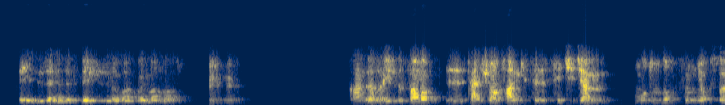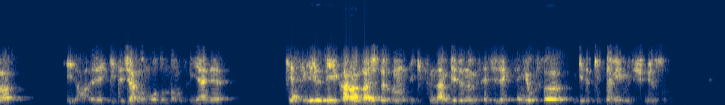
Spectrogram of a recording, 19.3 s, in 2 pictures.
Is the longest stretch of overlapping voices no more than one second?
No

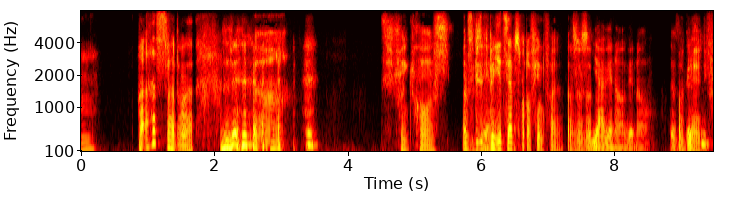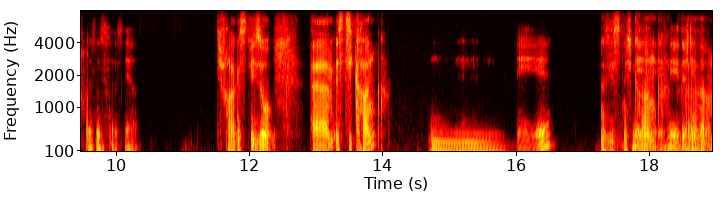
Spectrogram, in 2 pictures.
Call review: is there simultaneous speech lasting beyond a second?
Yes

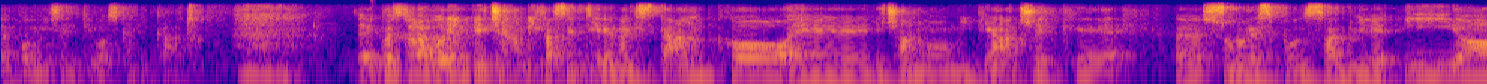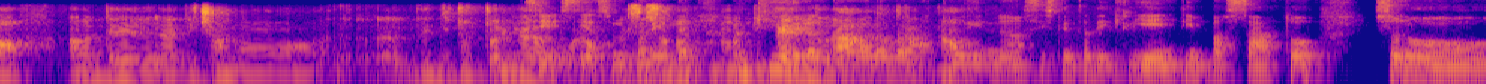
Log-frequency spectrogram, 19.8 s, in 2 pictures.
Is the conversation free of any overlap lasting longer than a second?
No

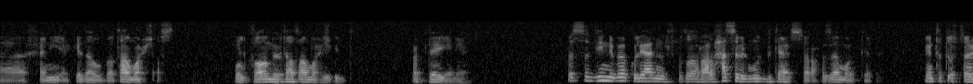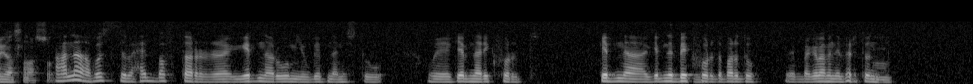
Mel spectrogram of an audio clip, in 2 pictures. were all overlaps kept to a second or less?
Yes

